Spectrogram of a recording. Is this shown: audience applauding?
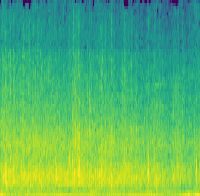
yes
